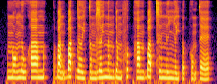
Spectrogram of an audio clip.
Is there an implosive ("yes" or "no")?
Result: yes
